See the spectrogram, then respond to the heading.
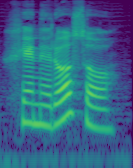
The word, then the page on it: generoso: Spanish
